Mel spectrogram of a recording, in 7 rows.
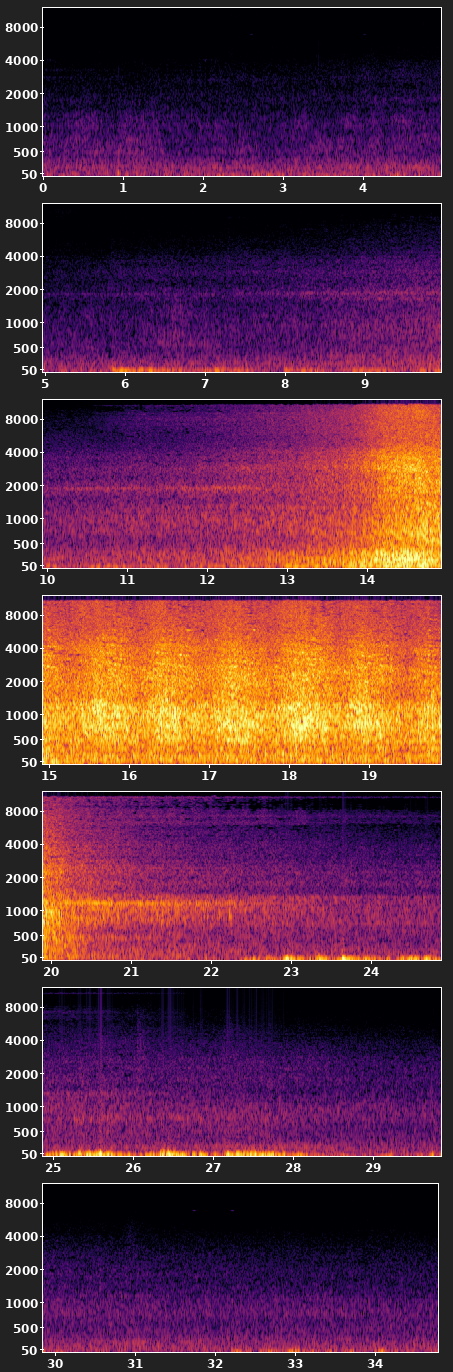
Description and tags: Passage d'un train en gare du Stade - Colombes - France
Train sound in Colombes - Le Stade railway station (France). Recorder with a Zoom H4N, edited with Audacity under Ubuntu Debian Gnu Linux.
